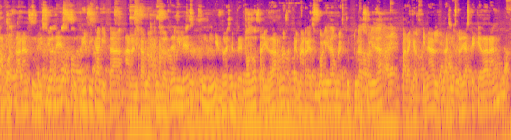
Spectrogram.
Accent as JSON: {"language": "Spanish", "region": "Valencian Community", "country": "Spain", "said": "todos los artistas desde el inicio somos valencianos"}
